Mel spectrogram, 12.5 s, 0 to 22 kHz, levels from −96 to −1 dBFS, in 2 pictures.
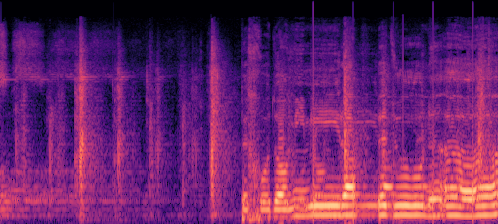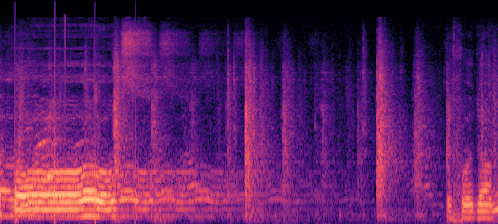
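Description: From the start and running the whole way through, the audio carries channel delay (comb filtering). One channel arrives roughly 10 ms behind the other, and when the two are folded to mono, whatever they share cancels at a regular series of frequencies, the lowest at around 40 Hz. The result is a hollow, phasey tone. A spectrogram shows fixed horizontal notch bands, evenly spaced up the spectrum and unchanging over time.

From 0.42 s to 11.91 s there are periodic USB or driver dropouts, recurring every 0.5 s. Each time, a few milliseconds of audio vanish and are replaced by silence, which points to something blocking the audio path at a steady interval. They come through as a regular ticking or popping beneath the sound. On a waveform, each one is a hairline gap where the signal drops abruptly to silence, and on a spectrogram it is a thin vertical broadband stripe.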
